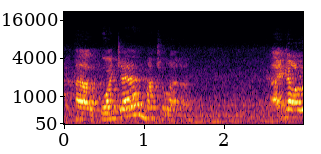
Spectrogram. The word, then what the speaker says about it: Gonxhe Maqellara: of your name uh guanjang matchalata i know right so that out would also become a ch the q is a ch so maq is a ch sound like much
